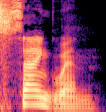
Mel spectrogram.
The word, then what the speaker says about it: sanguine: the things yeah he's sanguine rhymes with sanguine penguin i'll do that again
